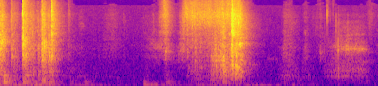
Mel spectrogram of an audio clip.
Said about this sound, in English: It's easier to shuffle when you're not trying to show other people what a shuffle looks like.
